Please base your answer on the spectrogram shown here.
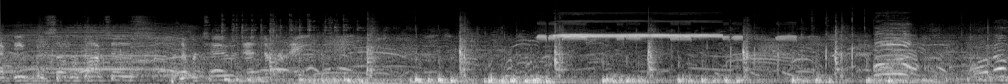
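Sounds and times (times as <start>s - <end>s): referee's whistle blasts: 5.4s - 8.1s.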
